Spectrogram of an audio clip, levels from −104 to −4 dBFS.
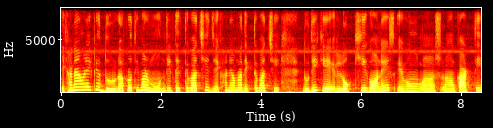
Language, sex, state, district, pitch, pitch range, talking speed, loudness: Bengali, female, Bihar, Katihar, 225 Hz, 195-245 Hz, 130 wpm, -21 LUFS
